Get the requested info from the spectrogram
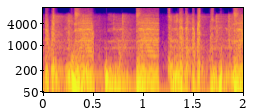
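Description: Turntablism on vinyl decks and a DJ mixer: a record being worked by hand and cut in and out with the mixer, chopping the music into short, choppy bursts several times a second.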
